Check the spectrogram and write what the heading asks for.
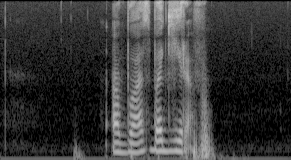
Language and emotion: Russian, neutral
